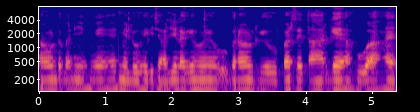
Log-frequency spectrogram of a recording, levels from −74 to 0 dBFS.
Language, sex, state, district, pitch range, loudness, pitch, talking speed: Hindi, male, Uttar Pradesh, Jalaun, 95-100 Hz, -32 LUFS, 100 Hz, 210 wpm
